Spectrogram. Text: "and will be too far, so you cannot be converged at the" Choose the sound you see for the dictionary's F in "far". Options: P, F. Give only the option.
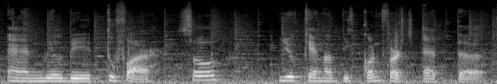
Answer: F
